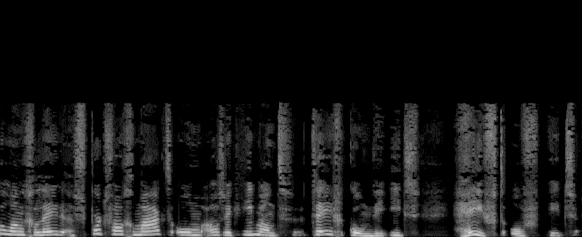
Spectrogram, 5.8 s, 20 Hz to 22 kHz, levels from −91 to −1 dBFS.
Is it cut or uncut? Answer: uncut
